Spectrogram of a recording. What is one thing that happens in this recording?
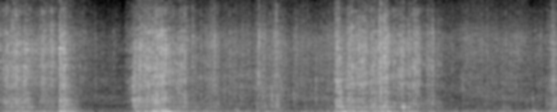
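A metal tool scrapes against loose rock.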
